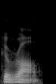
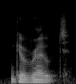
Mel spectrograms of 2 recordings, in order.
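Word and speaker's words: Garrote: to the steel garot I always thought it pronounced Gat but everyone here is saying garot a worthy soul will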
